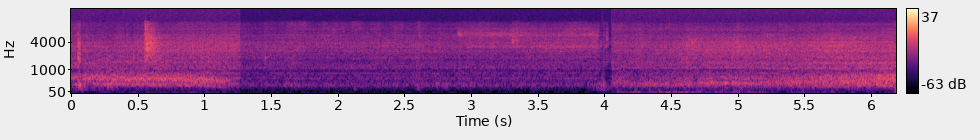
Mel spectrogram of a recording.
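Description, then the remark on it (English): A king cobra's low, breathy growl rumbles on steadily, easing off for a few seconds midway and then swelling back to full strength, with no voices. “So this guy Young was trying to figure out if there were any, like, snake-made sounds, and he honed in on the growl of the king cobra, which rumbles at a very low frequency.”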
